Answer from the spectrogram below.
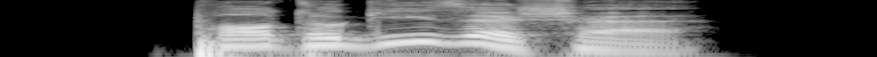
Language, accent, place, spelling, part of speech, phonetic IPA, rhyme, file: German, Germany, Berlin, portugiesische, adjective, [ˌpɔʁtuˈɡiːzɪʃə], -iːzɪʃə, De-portugiesische.ogg
- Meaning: inflection of portugiesisch: 1. strong/mixed nominative/accusative feminine singular 2. strong nominative/accusative plural 3. weak nominative all-gender singular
